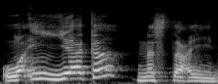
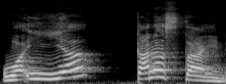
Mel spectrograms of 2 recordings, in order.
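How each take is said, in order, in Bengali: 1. 'iyyaka'-র ভেতরে কোনো বিরতি না দিয়ে বাক্যাংশটি সাবলীলভাবে পড়া হয়। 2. 'wa iyya'-র পরে বিরতি বাক্যাংশটিকে ভাঙে। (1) "পড়তে হবে ওয়া ইয়াকা নাস্তাঈন এভাবে" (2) "এই ওয়া ইয়া পর্যন্ত সে একটা পজ দেয়"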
